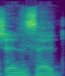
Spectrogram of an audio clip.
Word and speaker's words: Gen Z: if you look at gen Z or gen Zed it's pronounced gen Zed Jack yeah well whatever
